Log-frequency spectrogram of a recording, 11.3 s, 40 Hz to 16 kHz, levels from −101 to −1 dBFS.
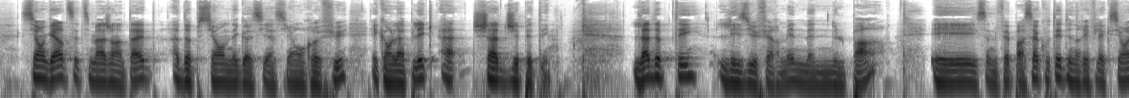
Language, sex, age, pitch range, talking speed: French, male, 50-69, 95-120 Hz, 175 wpm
